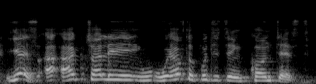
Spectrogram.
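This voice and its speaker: A man's voice: high voice, normal speed, a little mellow, lo-fi sound. A man with a Nigerian accent, a journalist explaining in a live news interview, often repeating words as he searches for phrasing. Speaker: journalist reporting by phone. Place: remote phone call.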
